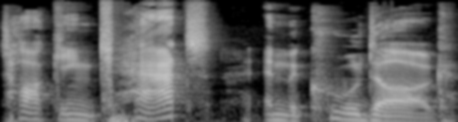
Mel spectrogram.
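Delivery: normal talking voice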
